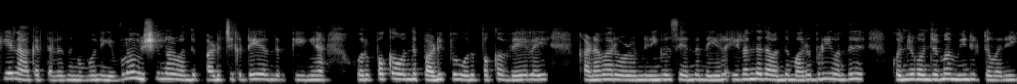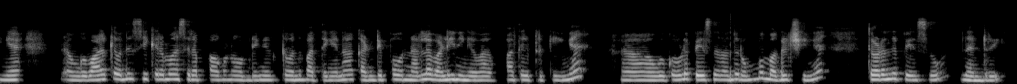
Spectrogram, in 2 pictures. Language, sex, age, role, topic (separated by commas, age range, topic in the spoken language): Tamil, female, 30-34, host, படிப்பைத் தொடரலாமா அல்லது வேலை தொடங்கலாமா?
